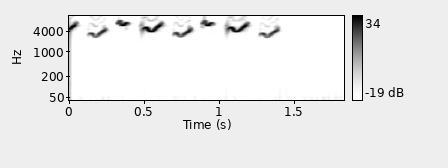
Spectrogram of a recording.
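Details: Close, loud cinereous tit song used to provoke other tits to sing. A string of about eight clear, high whistled notes falls into a rapid high-low-high rhythm, then fades out over a low rumble.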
